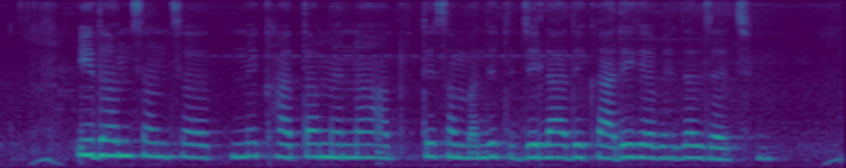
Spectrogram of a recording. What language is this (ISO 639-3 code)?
mai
